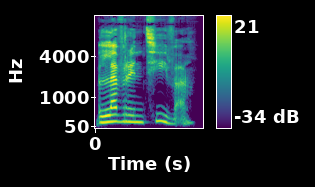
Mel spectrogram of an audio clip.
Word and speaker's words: Lavrentieva: Lavrentieva.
